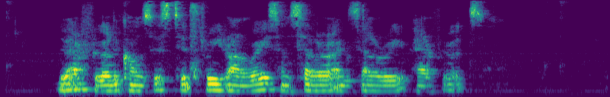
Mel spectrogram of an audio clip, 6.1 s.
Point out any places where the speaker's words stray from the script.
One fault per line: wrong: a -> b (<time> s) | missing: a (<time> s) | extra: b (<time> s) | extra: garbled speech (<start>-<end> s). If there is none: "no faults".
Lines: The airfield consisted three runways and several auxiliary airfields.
no faults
